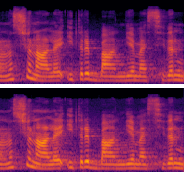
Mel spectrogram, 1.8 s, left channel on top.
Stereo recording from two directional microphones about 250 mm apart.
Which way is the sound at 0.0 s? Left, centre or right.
Right.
